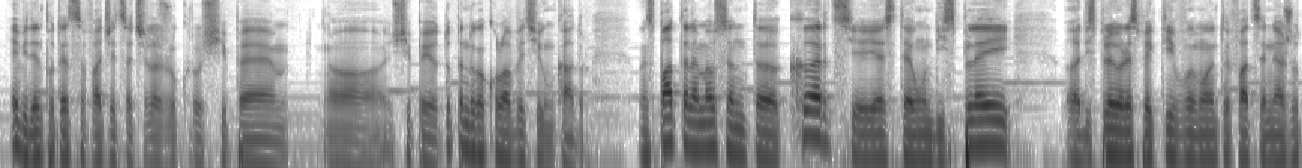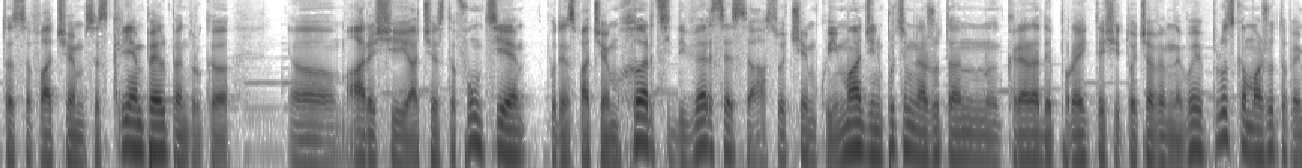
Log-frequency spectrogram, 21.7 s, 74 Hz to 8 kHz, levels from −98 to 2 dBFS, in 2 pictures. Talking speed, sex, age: 215 wpm, male, 30-49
